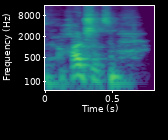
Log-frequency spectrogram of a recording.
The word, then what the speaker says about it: Hodgins: Look, Hodgkins, he's been fantastic. Hodgins. I can't even say his name.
